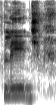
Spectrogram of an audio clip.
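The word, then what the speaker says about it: pledge: इसके बाद में सातवां रूल है हमारा, जब डी के बाद जी आ जाए तो डी के बाद क्या आएगा? जी आएगा तो डी साइलेंट होगा। जैसे पहला वर्ड प्लेज, यहाँ डी को नहीं पढ़ना है।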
